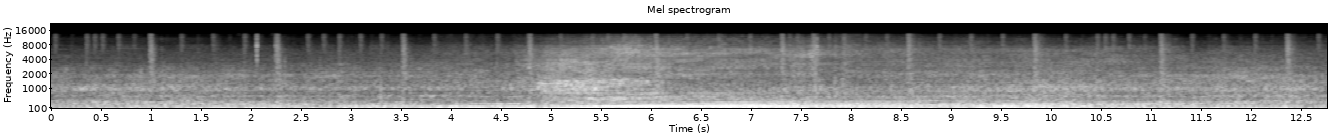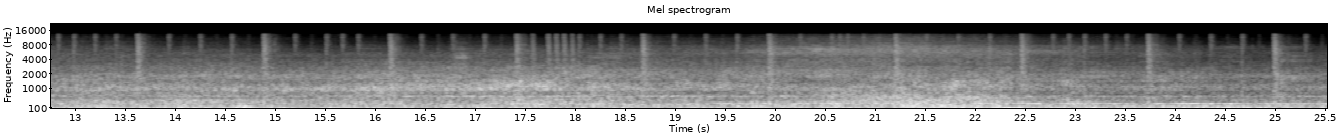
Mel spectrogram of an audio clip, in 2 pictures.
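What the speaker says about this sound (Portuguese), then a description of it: "Agora já é um horário que começa a ter o fluxo de carros." Car traffic flowing along a road as heard while cycling, a continuous loud roadway rumble with vehicles swelling past at intervals and wind rushing over the microphone, with no talk.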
